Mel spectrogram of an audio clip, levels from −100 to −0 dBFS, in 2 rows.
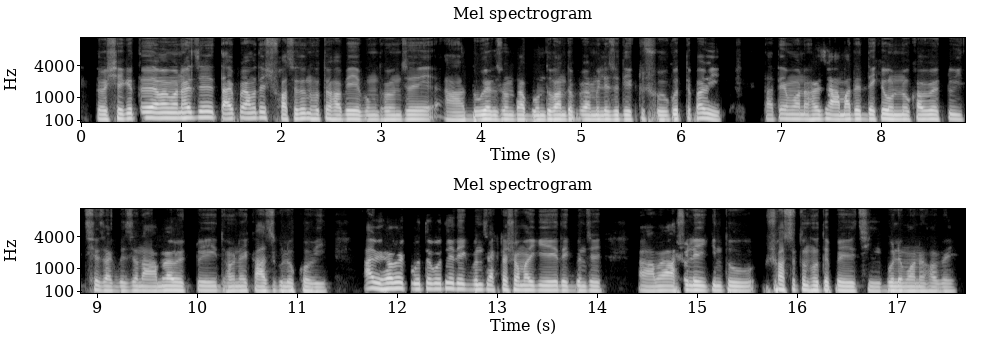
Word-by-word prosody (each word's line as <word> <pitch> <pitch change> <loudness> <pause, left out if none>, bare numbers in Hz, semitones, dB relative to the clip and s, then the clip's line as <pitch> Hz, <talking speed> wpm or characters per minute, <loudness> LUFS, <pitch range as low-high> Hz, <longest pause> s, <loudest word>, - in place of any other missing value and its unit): তো - - -5
সেক্ষেত্রে 155 +3 0
আমার 170 0 +4
মনে 165 0 +3
হয় 175 0 +2
যে 185 - +3 0.2
তারপর 150 +3 0
আমাদের 170 +1 -1
সচেতন 145 +3 0
হতে 140 +1 -2
হবে 130 +1 0
এবং 125 +1 -4
ধরুন 125 0 +1
যে 130 - +3 0.4
আ - - -2 0.2
২ 125 +2 +3
১ 125 - +2
জন 130 - +2
বা 125 - +4
বন্ধু 125 +1 +3
বান্ধবরা 130 0 +2
মিলে 125 +1 +3
যদি 130 0 0
একটু 125 - -10
শুরু 125 -1 0
করতে 140 +1 -1
পারি, 155 -5 +2 0.5
তাতে 130 +2 -7
মনে 135 -1 0
হয় 135 0 +1
যে - - +1
আমাদের 135 +1 +2
দেখে 140 +1 +1
অন্য 130 0 +3
কারও 135 0 +2
একটু 130 +3 -7
ইচ্ছে 140 +3 -7
থাকবে 125 0 -3
যে - - -1
না 120 - 0
আমরাও 130 +1 +3
একটু 120 - -23
এই 125 - -1
ধরনের 120 +1 -1
কাজগুলো 120 +1 0
করি। 110 -2 0 0.5
আর 190 - +1
এভাবে 180 +2 +4
করতে 165 +1 -2
করতেই 175 +1 0
দেখবেন 150 -2 -1
যে - - -2
একটা 150 - -1
সময় 140 -1 +2
গিয়ে 135 0 +2
দেখবেন 130 0 -2
যে 130 - +1 0.5
আ - - -4
আমরা 130 +2 0
আসলেই 135 +3 +1
কিন্তু 130 0 0 0.4
সচেতন 145 -1 0
হতে 130 0 +1
পেরেছি 125 -1 0 0.2
বলে 120 -1 +2
মনে 115 -1 0
হবে। 115 0 -4
130 Hz, 225 wpm, -22 LUFS, 125-145 Hz, 0.5 s, আমার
